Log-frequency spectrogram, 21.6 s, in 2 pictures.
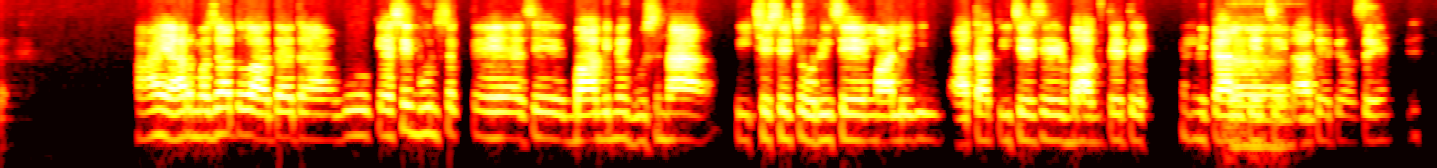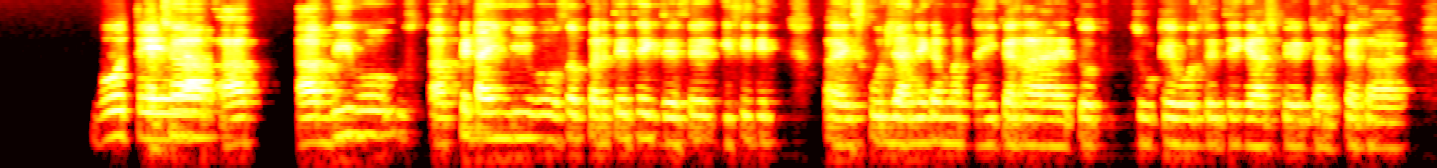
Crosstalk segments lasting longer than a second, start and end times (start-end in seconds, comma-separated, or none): none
